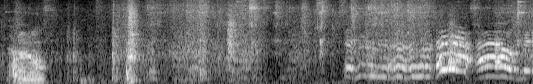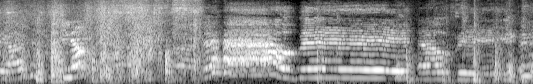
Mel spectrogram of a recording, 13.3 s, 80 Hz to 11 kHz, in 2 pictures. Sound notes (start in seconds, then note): 4.3 Gina crying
